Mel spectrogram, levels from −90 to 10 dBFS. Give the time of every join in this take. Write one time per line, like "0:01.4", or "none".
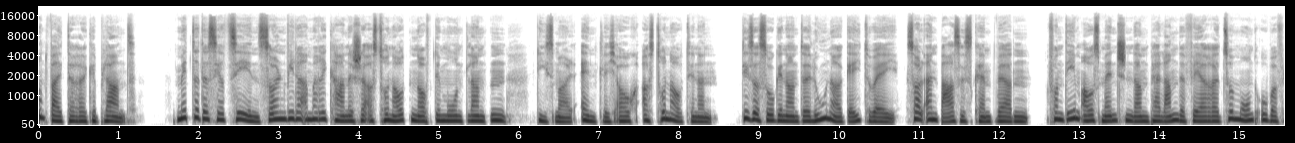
0:01.6
0:08.7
